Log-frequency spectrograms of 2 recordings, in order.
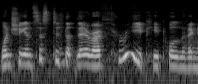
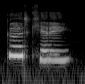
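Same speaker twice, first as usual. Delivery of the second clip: well-controlled falsetto, much higher pitch; 6 semitones higher than usual. The great detective speaks to the cat at the back door, in a well-controlled falsetto. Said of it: "in a well-controlled falsetto".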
